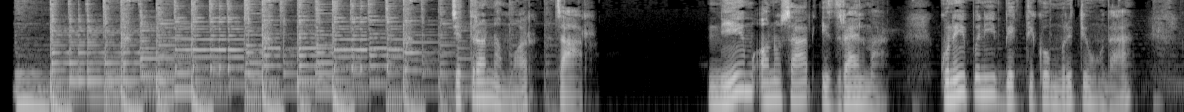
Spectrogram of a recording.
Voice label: servants of god nepali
